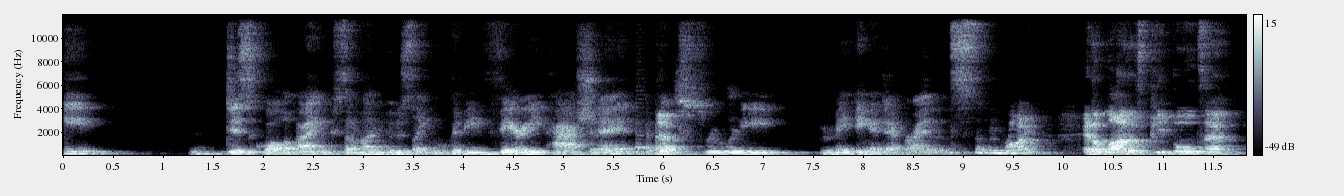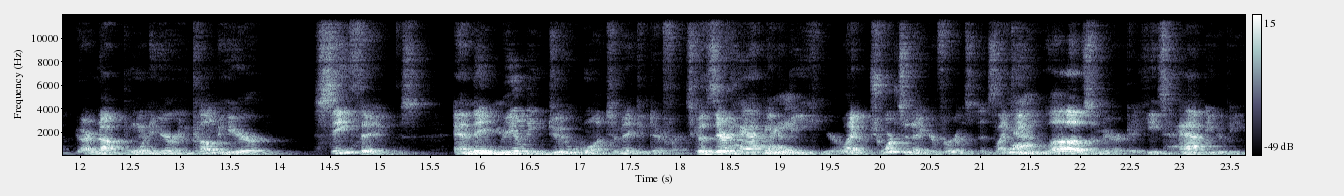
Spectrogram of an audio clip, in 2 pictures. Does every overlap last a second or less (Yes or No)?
Yes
